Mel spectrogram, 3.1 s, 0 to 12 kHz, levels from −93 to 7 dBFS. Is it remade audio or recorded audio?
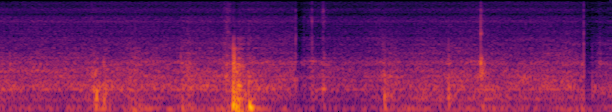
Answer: remade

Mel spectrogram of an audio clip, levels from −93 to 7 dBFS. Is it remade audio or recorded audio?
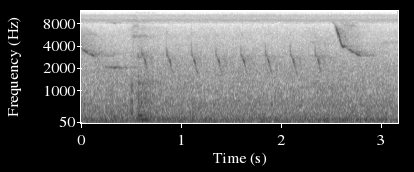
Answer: recorded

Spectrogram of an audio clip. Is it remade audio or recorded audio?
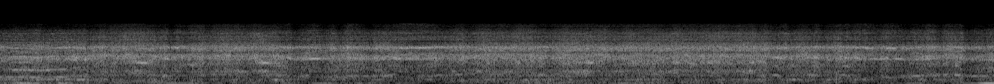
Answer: remade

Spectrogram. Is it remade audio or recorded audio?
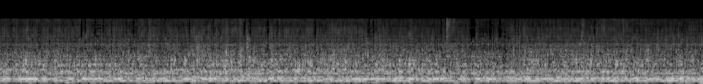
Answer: remade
